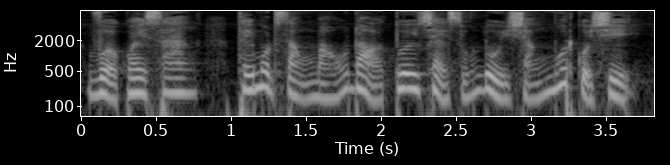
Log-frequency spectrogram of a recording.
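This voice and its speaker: Dark, husky woman narrating a story. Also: on the low side, lively intonation, fast. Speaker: audiobook narrator.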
